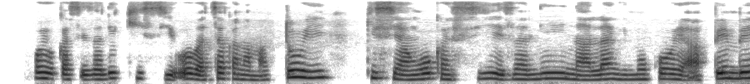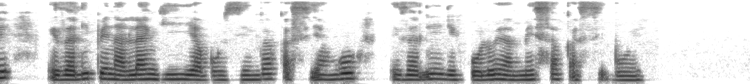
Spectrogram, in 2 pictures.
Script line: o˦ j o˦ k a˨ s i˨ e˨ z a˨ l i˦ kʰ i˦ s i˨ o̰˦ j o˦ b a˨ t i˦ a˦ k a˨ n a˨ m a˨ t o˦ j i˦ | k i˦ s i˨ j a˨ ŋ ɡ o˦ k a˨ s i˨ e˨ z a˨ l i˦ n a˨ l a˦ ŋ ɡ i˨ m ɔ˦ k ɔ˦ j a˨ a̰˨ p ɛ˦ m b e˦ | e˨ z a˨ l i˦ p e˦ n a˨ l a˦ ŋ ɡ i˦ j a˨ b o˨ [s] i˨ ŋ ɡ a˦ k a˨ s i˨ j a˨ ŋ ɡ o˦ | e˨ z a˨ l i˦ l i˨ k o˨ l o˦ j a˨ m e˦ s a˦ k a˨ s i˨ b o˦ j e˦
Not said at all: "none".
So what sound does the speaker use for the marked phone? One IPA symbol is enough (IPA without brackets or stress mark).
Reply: z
